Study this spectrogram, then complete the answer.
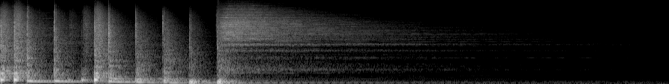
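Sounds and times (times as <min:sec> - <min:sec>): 
pop rock drums: 0:00.0 - 0:03.1.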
